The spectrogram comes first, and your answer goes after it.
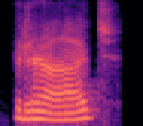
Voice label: "raj", Indian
